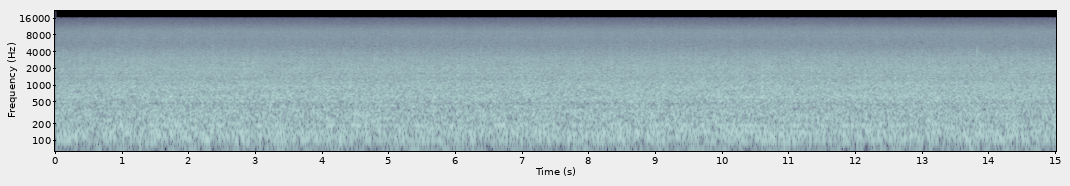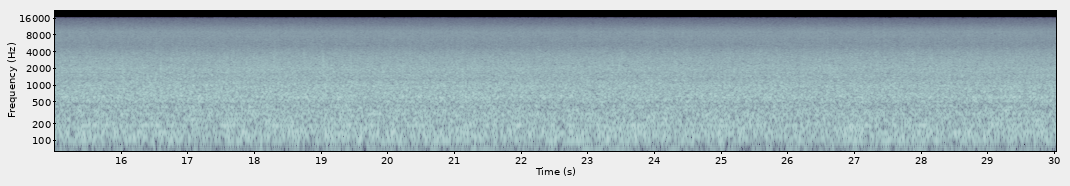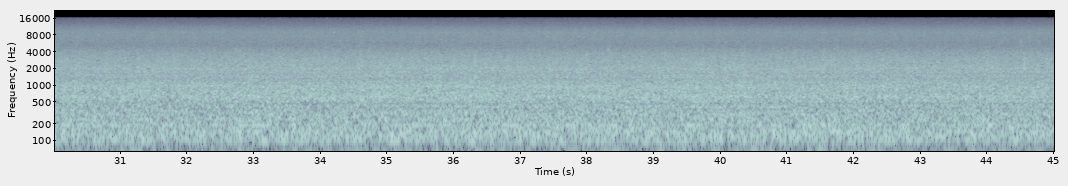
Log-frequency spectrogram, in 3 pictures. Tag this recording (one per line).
babbling
flow
liquid
gurgle
mill
flowing
rushing
water
lapping
stream
loop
